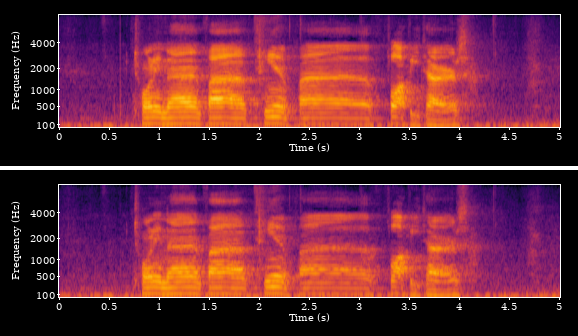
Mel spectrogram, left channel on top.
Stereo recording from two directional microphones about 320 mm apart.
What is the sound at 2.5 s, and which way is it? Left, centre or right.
Speech, left.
